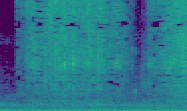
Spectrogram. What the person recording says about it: you can hear how crispy that is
